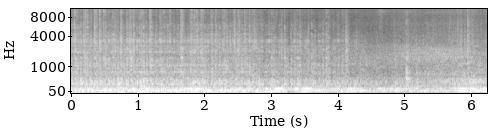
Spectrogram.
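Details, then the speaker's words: 1962 Mercury Comet, first drive in 48 years, rebuilt engine and transmission per seller: heavy low rumble with rough uneven thumping only while moving, not at idle. "There is a horrible, horrible noise coming from... It's only when the car is moving, not when it's idling."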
